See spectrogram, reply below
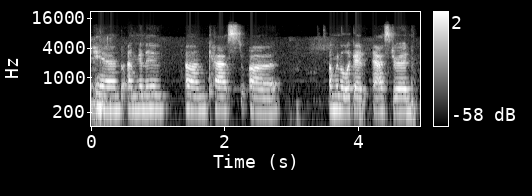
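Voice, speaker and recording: A woman playing in a tabletop game, hesitant and giggly with lots of pauses. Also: medium pitch, monotone, fairly bright tone. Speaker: player. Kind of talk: tabletop game play over a call.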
